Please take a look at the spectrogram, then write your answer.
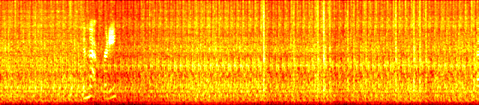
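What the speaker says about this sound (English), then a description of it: "we're gonna go ahead and continue stitching on this." An embroidery machine stitches a Christmas ornament, its steady mechanical whir running continuously at close range while someone speaks briefly over it.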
